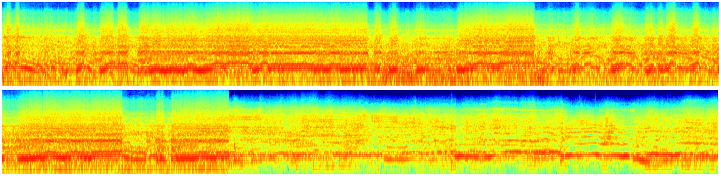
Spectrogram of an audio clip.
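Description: Onboard sound of an autocross buggy's engine racing on a dirt track, revs rising and falling continuously as the driver accelerates and lifts. About two-thirds of the way in, the sound switches to a trackside recording of several buggies' engines racing on the dirt, thinner and less bassy.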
